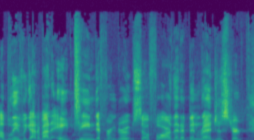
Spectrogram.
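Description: Raised and projected, a man's high-pitched voice sounds animated with a bright, sharp tone, an American accent, and ordinary pitch variation. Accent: Southern US, fading. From US South, Alabama. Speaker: pastor. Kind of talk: sermon. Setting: church. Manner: loud.

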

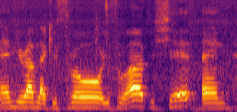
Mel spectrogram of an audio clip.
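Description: Noticeable background noise fills the recording. Over it, a man is talking. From Switzerland. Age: 20s. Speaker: freeride skier and film producer. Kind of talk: casual interview.

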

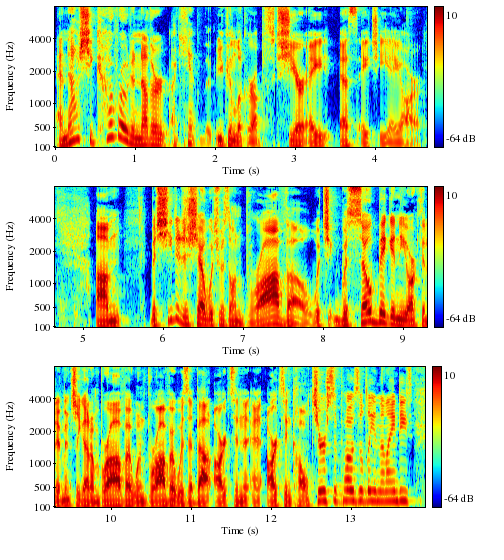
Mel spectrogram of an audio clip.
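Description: In a very clean recording with a silent background, a man of medium pitch talks at a fairly quick pace with lively intonation and an American accent, in a plain, everyday voice. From West Virginia. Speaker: comedic actor. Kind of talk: casual chat.

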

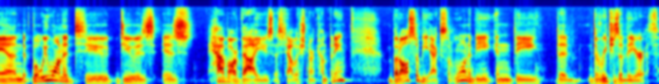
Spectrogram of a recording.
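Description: In a very clean recording with a silent background, a man with an American accent uses an ordinary speaking voice, talking at a moderate pace with lively intonation. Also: medium pitch for a man. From US Pacific Northwest (Portland, Oregon). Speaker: entrepreneur. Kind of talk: interview.

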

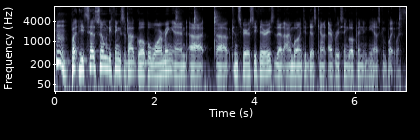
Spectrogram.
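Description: A man's very fast, lively speech in a fairly low pitch, with hardly any pauses and music in the background. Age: 20s. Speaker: podcast co-host. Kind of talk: casual chat.

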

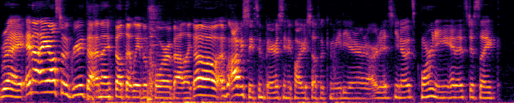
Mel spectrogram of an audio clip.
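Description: The speech runs at a very fast pace with ordinary pitch variation, over noticeable background noise. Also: woman, fairly low pitch for a woman, hardly any pauses. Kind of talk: casual chat. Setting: video call.

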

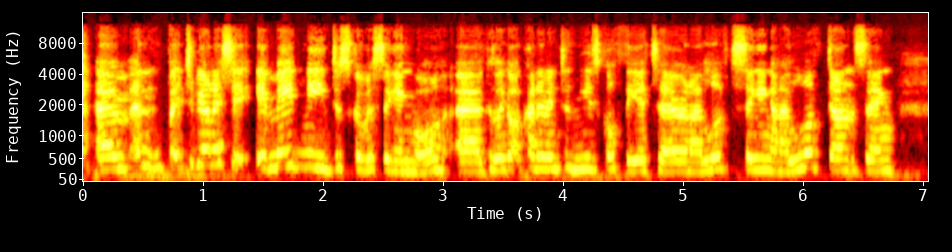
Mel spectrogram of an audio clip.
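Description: Over noticeable background noise, a woman speaks very fast in a high voice with very even loudness. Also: ordinary pitch variation. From Isle of Man. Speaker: singer-songwriter. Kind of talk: interview.

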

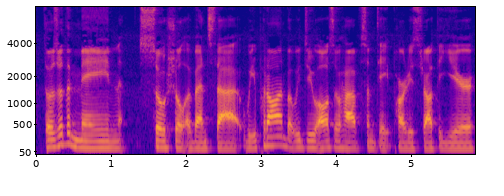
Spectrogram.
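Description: With an ordinary speaking voice, a man keeps a moderate pace, his pitch fairly low and its variation ordinary. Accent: American. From US, Denver, Colorado. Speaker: university student. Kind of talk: casual interview. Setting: remote recording.

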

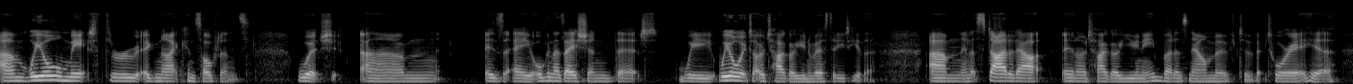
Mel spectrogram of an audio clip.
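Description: With a New Zealand accent, a woman with a very deep, low pitch speaks at a moderate pace in a monotone, flat intonation against a quiet background. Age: 20s. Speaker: nonprofit co-founder. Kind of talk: radio interview.

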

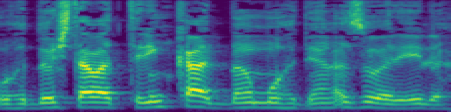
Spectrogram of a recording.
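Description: A man with a normal speaking voice, fairly high in pitch and fairly even in intonation. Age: 20s. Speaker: author. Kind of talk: reading aloud.

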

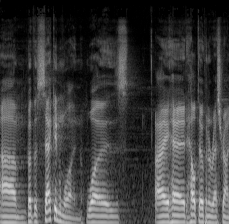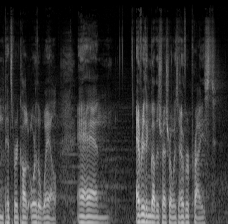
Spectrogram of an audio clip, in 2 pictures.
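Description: A man with an American accent and an ordinary speaking voice, fairly low in pitch, at a fairly quick pace with fairly even intonation. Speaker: sommelier. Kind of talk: casual chat. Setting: studio.

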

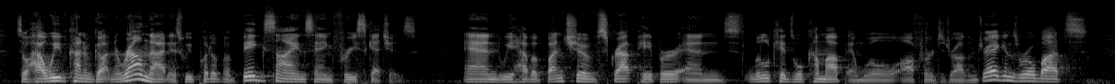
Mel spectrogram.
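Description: Lively intonation marks a man of medium pitch with a plain, everyday voice. The recording is very clean, with a silent background. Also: moderate pace. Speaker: podcast co-host and writer. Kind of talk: casual chat.

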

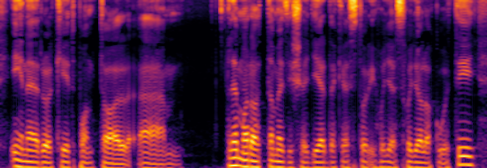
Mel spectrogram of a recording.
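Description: Dry and close with no echo, this very clean recording with a silent background captures a man's fairly low pitch and dark, mellow tone. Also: ordinary pitch variation, moderate pace. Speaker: entrepreneur and vlogger. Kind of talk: casual interview chat. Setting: studio.

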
